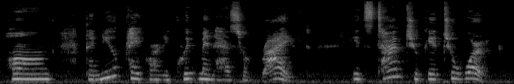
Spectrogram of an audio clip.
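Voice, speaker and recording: A woman teaching young children through a picture-book read-aloud, animated and encouraging, pausing to ask questions, with a husky, breathy voice. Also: on the high side, a little hiss or hum, poor audio.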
